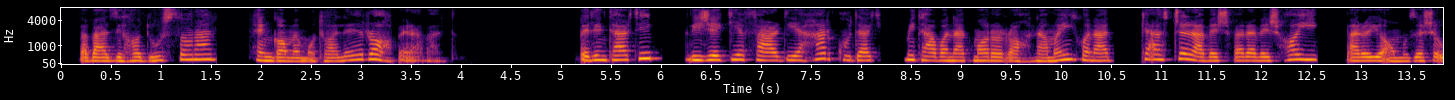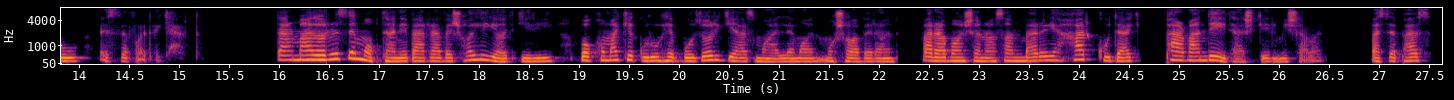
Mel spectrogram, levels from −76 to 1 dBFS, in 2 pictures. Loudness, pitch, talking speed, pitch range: -21 LUFS, 195 Hz, 130 wpm, 180-230 Hz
